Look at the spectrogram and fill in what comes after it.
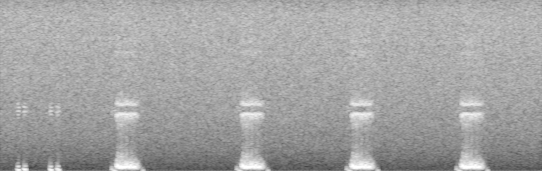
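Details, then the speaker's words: Aortic stenosis: regular heartbeat with a long, harsh ejection systolic murmur filling the gap between the first and second sounds. "estenosis aórtica con soplo directivo largo histórico wood"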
